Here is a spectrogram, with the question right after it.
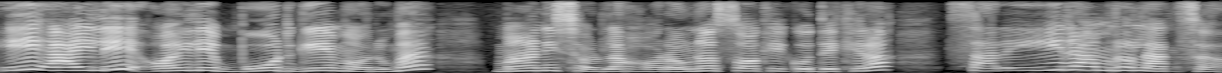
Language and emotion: Nepali, happy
